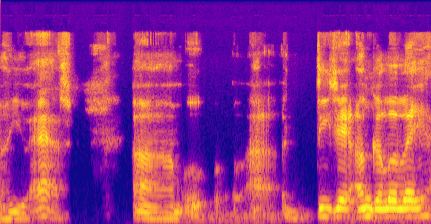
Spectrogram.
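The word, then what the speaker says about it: Uiagalelei: Um, DJ Ungalale, I think is how I pronounce his name, coming in.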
